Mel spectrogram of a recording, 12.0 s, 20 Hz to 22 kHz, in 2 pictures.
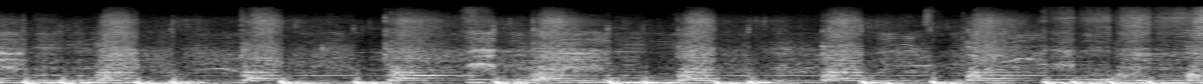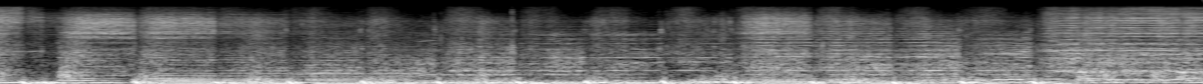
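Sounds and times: choir singing: 0:00.0 - 0:06.1
band music: 0:00.0 - 0:12.0
steady drum beat: 0:00.0 - 0:12.0.

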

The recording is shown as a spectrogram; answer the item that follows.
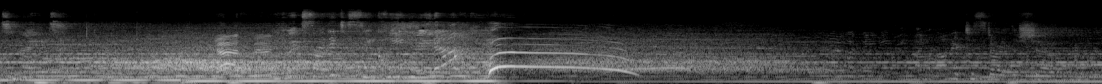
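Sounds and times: faint crowd noise: 0:00.0 - 0:11.0
person cheering whoo: 0:04.9 - 0:07.2.

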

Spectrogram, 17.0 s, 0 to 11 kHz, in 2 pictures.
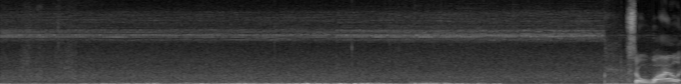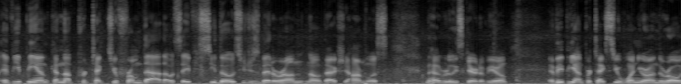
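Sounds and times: high-pitched insect drone: 0:00.0 - 0:08.8
wind rumbling on microphone: 0:00.0 - 0:15.7.

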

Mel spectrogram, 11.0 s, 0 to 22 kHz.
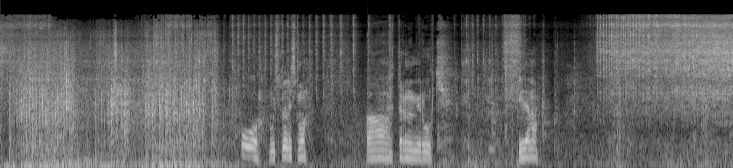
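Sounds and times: freehub clicking: 0:07.0 - 0:11.0.

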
